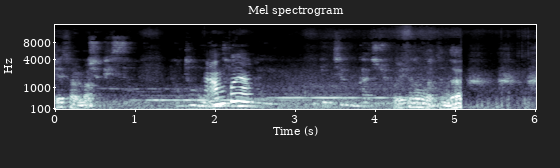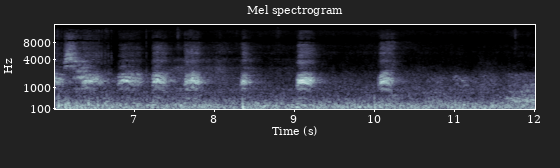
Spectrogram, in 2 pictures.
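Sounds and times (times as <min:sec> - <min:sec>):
bird cawing: 0:05.1 - 0:10.4.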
